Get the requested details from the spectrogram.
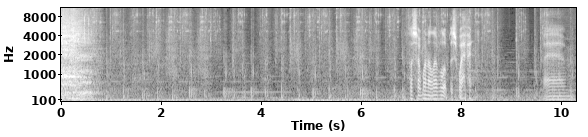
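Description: Armored footsteps clank steadily on a hard floor.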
